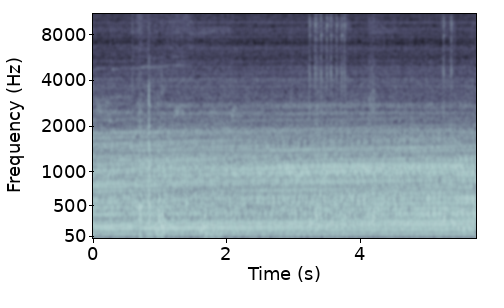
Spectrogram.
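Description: A steady whirring hum with scattered light ticking and rattling over it; the drive is rattling abnormally, cause not clear.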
